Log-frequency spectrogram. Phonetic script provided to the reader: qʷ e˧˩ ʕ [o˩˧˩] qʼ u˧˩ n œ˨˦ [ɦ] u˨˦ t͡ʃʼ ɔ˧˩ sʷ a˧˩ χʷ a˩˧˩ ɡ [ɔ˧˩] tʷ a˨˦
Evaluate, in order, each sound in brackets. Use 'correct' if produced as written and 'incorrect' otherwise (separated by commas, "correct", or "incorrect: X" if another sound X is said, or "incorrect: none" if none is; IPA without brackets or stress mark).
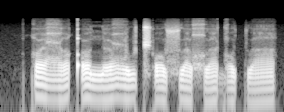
incorrect: ɤ˩˧˩, incorrect: ʕ, correct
